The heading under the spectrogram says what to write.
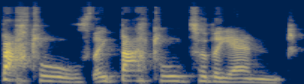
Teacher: I have airflow on the sides of my tongue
